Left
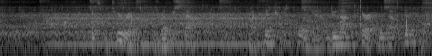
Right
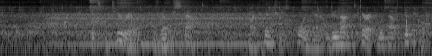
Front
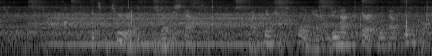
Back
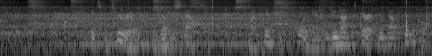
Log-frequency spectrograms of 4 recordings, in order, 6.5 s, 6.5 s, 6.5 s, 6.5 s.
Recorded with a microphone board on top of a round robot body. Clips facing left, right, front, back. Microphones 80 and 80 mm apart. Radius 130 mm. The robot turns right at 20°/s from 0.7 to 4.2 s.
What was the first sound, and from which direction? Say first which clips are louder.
A man speaking: right 3 dB, back 5 dB; 170° right.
